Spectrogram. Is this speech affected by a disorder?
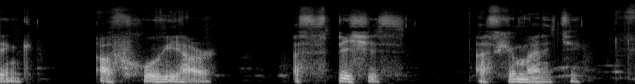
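Yes: ALS.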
